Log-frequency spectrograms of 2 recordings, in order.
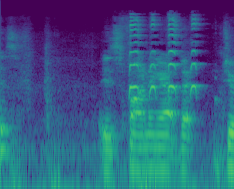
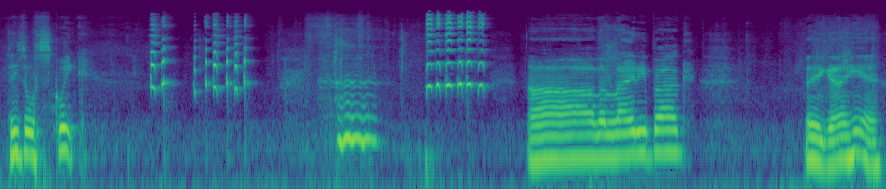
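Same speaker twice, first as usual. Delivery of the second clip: talking to a dog; 12 semitones higher, slower than usual. Real, not acted. Offering dog a toy.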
